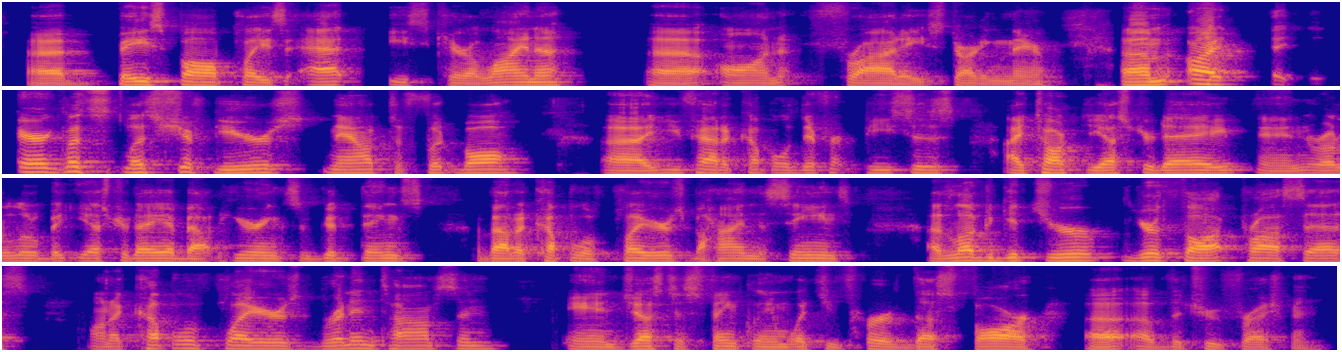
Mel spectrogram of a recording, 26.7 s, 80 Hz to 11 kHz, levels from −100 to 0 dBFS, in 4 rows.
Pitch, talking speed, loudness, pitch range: 120 Hz, 180 wpm, -26 LUFS, 110-130 Hz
